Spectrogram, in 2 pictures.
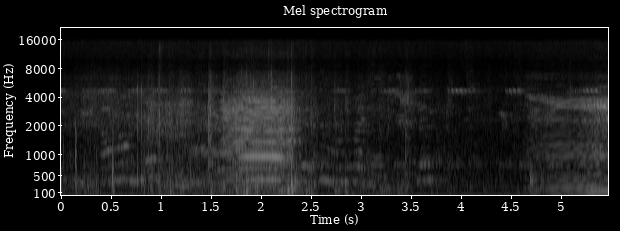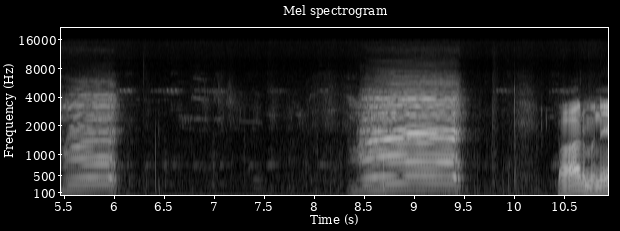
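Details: Calves moving about a yard in hot weather, happy in their new place; three loud harmonic moos, each about a second long, the last one wavering, with quiet speech between calls.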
